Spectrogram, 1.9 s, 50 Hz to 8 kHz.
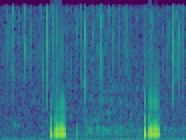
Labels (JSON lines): {"label": "biophony, knock croak", "recorder": "SoundTrap 300"}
